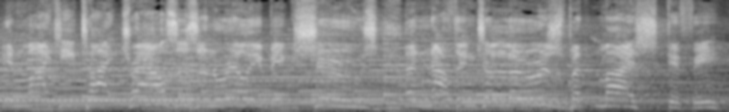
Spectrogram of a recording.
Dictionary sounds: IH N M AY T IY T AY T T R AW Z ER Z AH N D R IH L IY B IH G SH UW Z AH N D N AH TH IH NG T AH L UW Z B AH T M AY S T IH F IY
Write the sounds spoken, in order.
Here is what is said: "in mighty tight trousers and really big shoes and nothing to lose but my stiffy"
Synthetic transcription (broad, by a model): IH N M AY T IY T AY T T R AW Z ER Z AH N R IH L IY B IH G SH UW Z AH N N AH TH IH NG T AH L UW Z B AH T M AY S T IH F IY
